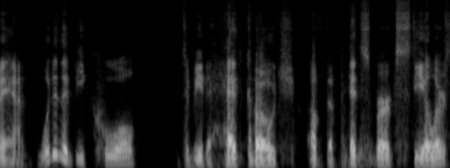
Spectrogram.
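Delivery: normal talking voice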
